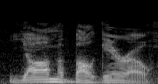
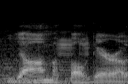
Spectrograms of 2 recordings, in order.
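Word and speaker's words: Jaume Balagueró: basically lifted to him his name it's pronounced yama bulgaro yama bulgaro so he's been involved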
